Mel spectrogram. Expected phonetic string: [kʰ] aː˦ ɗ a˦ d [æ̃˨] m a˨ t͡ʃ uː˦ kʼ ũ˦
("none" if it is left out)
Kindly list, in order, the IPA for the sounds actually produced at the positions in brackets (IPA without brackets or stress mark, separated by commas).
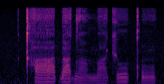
kʰ, ã˨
